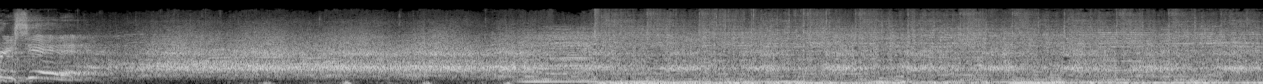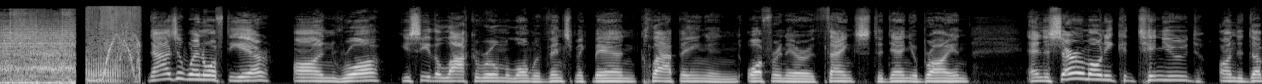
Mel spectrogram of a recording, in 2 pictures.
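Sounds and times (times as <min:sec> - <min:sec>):
arena crowd chanting yes: 0:00.0 - 0:13.4
speech: 0:00.2 - 0:01.0, 0:14.2 - 0:25.2.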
